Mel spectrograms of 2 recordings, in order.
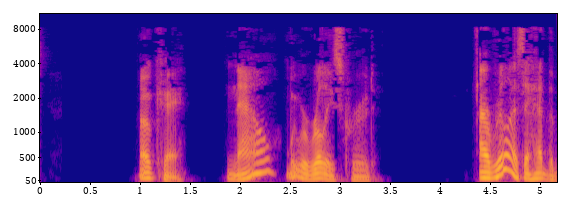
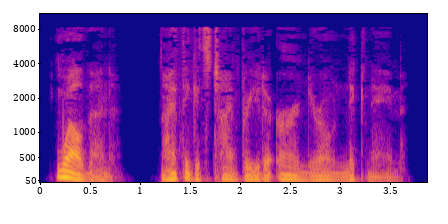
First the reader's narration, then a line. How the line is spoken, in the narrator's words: I murmured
